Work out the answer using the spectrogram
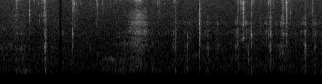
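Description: Faint chewing of a mouthful of sushi roll: soft, irregular mouth clicks and small wet smacks.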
